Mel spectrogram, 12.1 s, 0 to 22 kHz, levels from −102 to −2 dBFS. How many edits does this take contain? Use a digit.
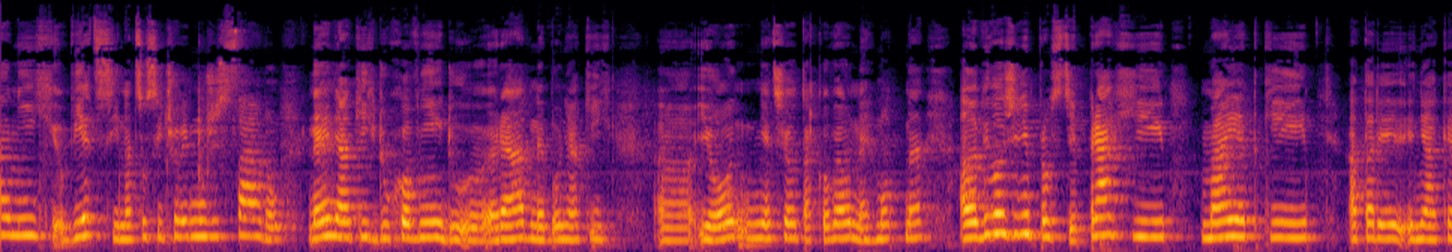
0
